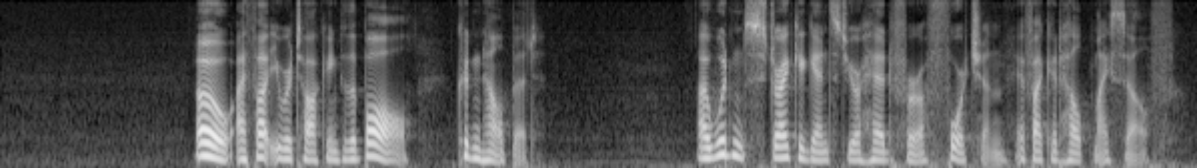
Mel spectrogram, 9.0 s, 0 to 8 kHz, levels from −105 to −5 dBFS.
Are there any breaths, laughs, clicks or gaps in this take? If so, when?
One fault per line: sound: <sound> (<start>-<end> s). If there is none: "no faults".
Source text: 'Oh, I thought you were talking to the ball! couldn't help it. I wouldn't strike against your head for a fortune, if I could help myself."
no faults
